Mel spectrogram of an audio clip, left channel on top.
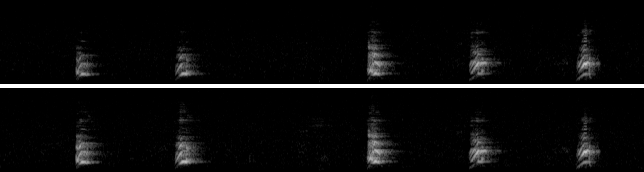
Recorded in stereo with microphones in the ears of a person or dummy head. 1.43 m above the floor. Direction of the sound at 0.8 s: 75° right (ahead or behind).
